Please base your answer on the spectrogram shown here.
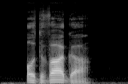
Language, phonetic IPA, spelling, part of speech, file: Polish, [ɔdˈvaɡa], odwaga, noun, Pl-odwaga.ogg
